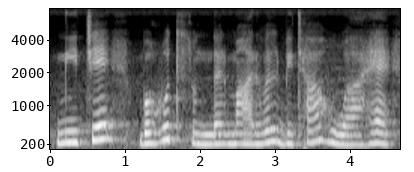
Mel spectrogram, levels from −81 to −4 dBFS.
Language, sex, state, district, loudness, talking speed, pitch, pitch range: Hindi, female, Uttar Pradesh, Saharanpur, -16 LUFS, 90 wpm, 225 Hz, 210-255 Hz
